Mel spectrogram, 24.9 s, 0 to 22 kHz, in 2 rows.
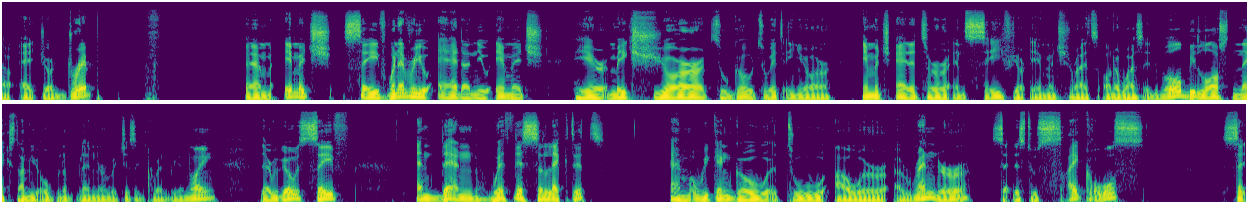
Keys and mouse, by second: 1.4 middle click, 2.1 middle click, 2.6-4.4 drag, 8.0-8.8 drag, 9.2-10.1 drag, 16.1 middle click, 21.4 click, 22.4 click, 23.4 click.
